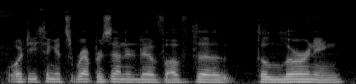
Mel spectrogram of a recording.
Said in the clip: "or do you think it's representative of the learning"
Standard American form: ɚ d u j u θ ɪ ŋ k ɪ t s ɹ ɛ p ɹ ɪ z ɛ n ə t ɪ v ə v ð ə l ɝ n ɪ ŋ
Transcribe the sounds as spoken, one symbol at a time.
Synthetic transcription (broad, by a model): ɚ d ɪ j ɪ θ ɪ ŋ k ɪ t s ɹ ɛ p ɹ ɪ z ɛ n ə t ɪ v ə v ð ə l ɝ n ɪ ŋ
